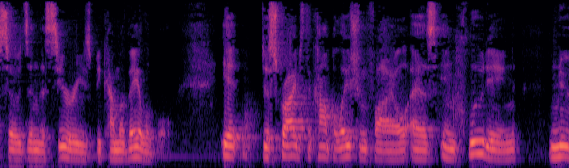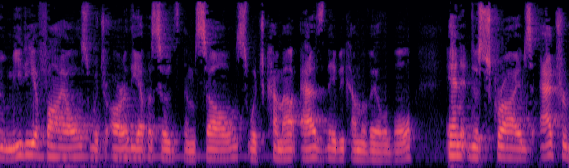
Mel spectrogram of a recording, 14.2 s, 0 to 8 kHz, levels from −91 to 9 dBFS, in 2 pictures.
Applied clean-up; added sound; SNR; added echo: neural separator model SepFormer DNS4.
